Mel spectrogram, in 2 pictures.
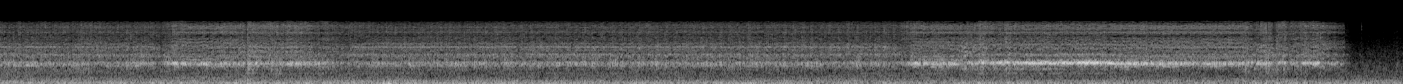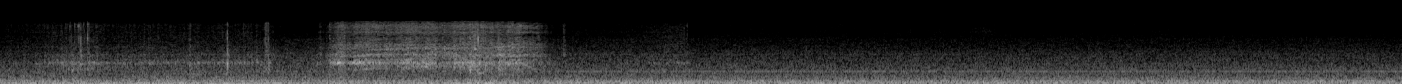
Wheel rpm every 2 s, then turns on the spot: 110, 110, 120, 110, 110, 110, 80, 30, 40, 70, 0, 0, 0, 0.
14-16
